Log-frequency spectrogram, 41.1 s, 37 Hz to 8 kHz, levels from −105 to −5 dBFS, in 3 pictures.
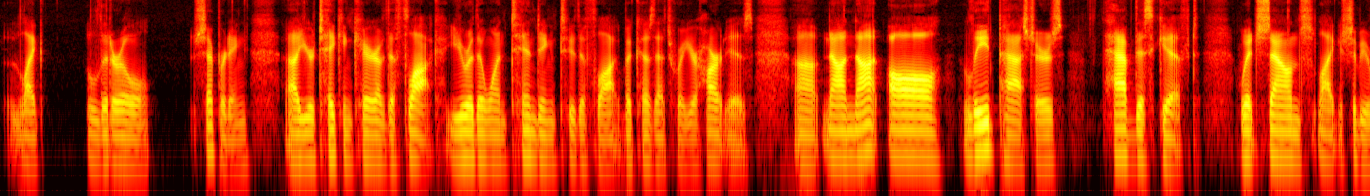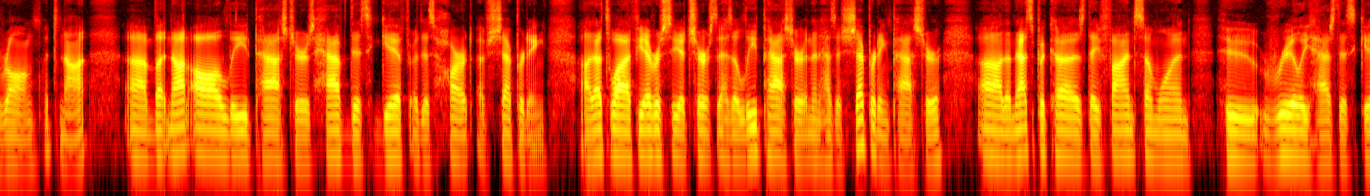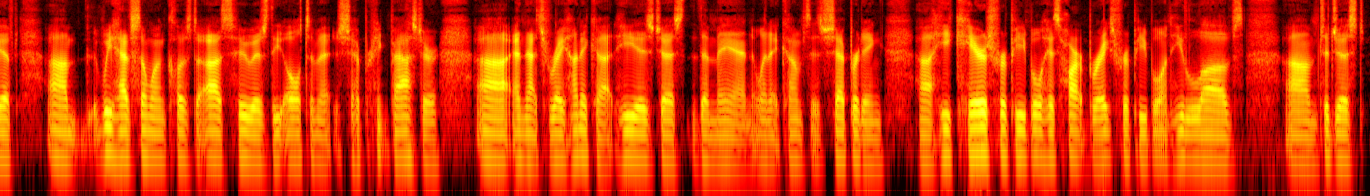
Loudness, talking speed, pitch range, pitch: -29 LUFS, 195 wpm, 100-110 Hz, 105 Hz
